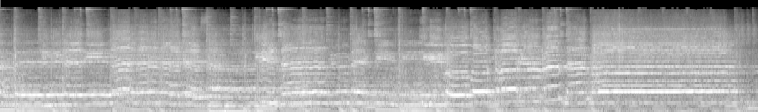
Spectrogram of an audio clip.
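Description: Female vocal group singing a Japanese pop song live into handheld microphones, with backing music and a steady beat; a long held note near the end.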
